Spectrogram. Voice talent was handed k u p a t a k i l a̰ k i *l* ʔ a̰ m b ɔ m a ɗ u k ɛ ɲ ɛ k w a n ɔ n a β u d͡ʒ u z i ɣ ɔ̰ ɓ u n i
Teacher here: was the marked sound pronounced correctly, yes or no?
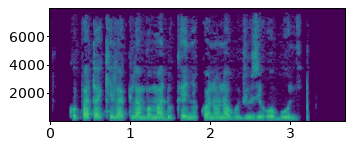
yes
